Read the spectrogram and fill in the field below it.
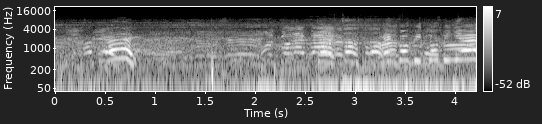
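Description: A football is kicked on a grass pitch.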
